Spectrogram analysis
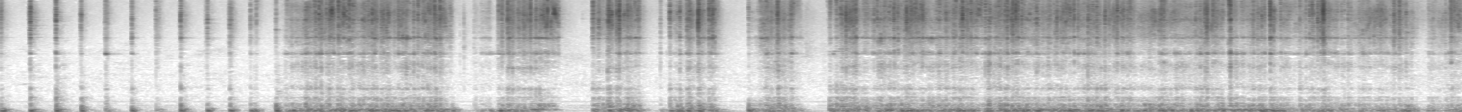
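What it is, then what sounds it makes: Coffee ground in a granite mortar. A granite pestle taps about a dozen quick, separate strikes into fine coffee grounds in a granite mortar. It then settles into steady, gritty grinding and scraping, broken by a few brief pauses. The sound is deep and low, with a rough, sandy texture.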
